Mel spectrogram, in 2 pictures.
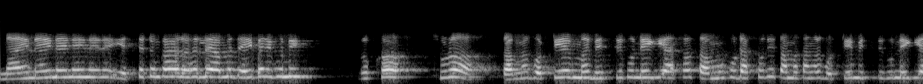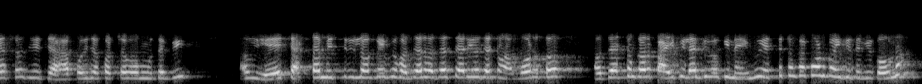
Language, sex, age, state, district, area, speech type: Odia, female, 30-45, Odisha, Khordha, rural, conversation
